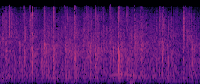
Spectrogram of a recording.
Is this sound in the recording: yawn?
no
